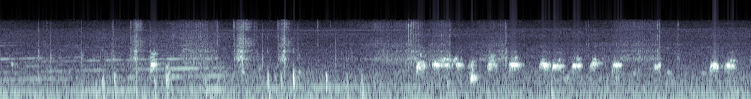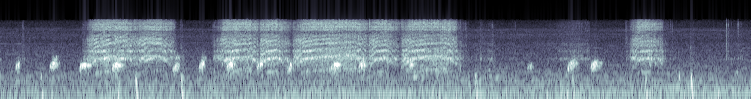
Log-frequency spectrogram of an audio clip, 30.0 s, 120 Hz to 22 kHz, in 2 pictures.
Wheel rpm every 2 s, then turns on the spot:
10, 10, 10, 10, 10, 0, 10, 0, 70, 50, 110, 110, 10, 30, 20.
2-4 6-10 12-14 26-28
